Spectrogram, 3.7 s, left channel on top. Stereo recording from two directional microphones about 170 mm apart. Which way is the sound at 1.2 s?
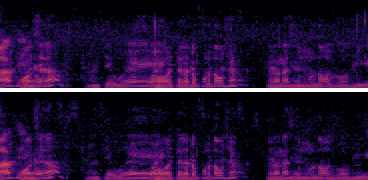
70° right (ahead or behind).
